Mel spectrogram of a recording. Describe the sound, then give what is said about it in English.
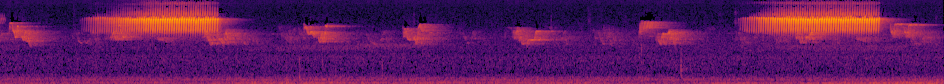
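Worm-eating warbler song: two long, dry, high-pitched buzzy trills, each lasting about two seconds, separated by a stretch of faint, short chips and notes. “the worm-eating warbler,”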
